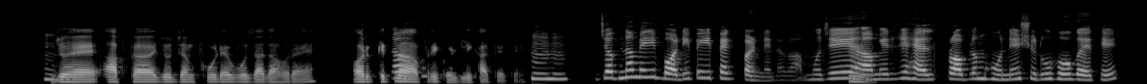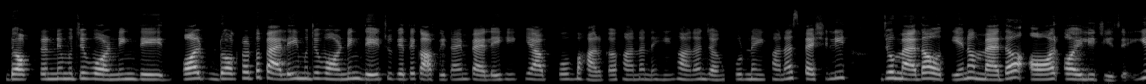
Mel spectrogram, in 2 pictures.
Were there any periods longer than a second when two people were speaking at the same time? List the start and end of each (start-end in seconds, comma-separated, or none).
none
